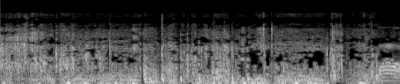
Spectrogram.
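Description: Wind buffeting a phone's microphone, with handling noise from the phone: a loud, rough, uneven rumble heaviest in the low end.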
